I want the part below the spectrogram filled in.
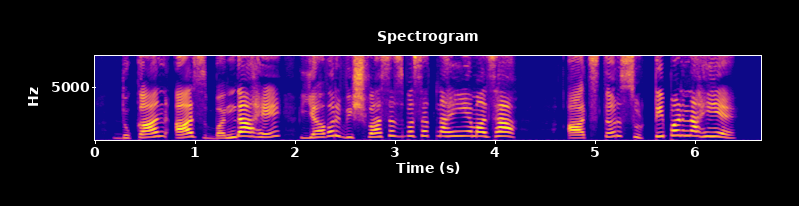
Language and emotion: Marathi, surprised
